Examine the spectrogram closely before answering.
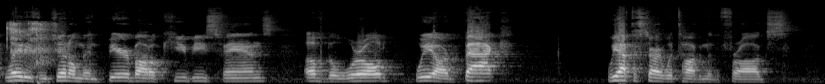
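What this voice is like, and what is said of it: Hoarse, strained voice. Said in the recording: “cheering so damn hard that I lost my voice”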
